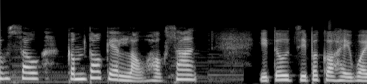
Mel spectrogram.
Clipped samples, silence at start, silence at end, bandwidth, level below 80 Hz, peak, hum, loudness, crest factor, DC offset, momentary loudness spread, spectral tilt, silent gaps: under 0.1%; 0 s; 0 s; 6.6 kHz; -56 dBFS; -2 dBFS; none; -17 LUFS; 14 dB; under 0.1%; 6 LU; -6.5 dB/octave; none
